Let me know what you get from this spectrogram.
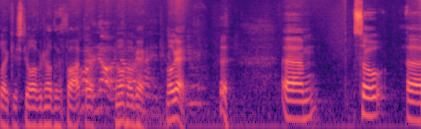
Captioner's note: chuckling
